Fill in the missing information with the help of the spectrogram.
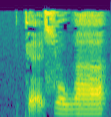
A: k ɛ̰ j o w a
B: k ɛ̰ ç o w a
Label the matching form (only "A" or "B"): B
